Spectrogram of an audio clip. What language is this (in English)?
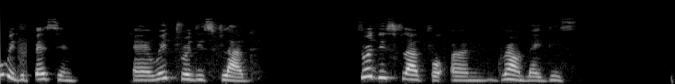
Nigerian Pidgin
